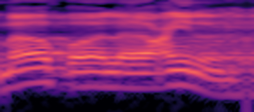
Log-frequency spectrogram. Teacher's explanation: Nah, ini pokoknya to sukun, ini dibacanya qalqalah, qalqalah sugro, dia memantul ya, ada pantulan.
